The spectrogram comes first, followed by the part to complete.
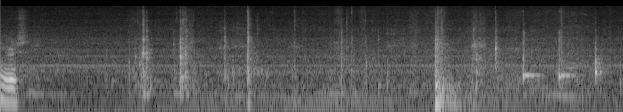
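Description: Scattered plastic clicks and knocks from a child's pop-up toy being handled, with one louder click about four seconds in.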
